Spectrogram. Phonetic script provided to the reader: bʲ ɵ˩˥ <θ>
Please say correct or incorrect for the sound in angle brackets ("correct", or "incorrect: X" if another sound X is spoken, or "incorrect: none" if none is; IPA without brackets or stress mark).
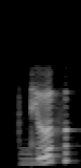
correct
